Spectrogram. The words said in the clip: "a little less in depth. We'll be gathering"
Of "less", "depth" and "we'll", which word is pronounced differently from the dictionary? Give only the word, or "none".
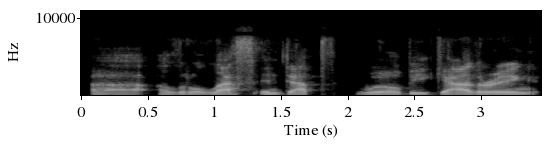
none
